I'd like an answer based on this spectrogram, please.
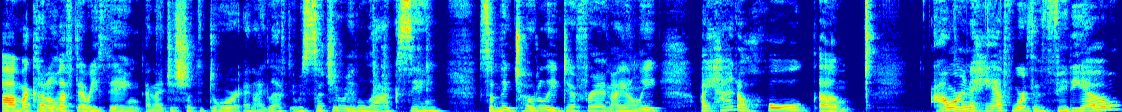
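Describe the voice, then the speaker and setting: The woman has an unremarkable speaking voice at medium pitch. Her intonation is lively and her pace moderate. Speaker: book reader. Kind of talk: casual talk to camera.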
